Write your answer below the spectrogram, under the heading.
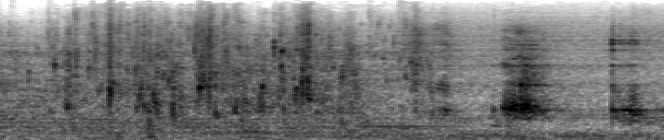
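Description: Water running from a tap and splashing and dripping into a sink, with many small irregular splashes. Two short louder sounds come about three and four seconds in.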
